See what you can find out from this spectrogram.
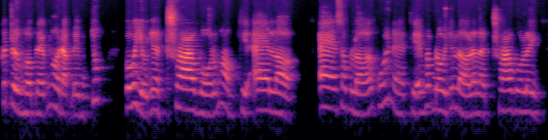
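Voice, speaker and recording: A female English teacher leads an online grammar class at a quick pace, explaining patiently, repeating points and checking again and again that her students understand. Her voice sits somewhat high. The sound is dull and lo-fi, as from a computer mic.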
